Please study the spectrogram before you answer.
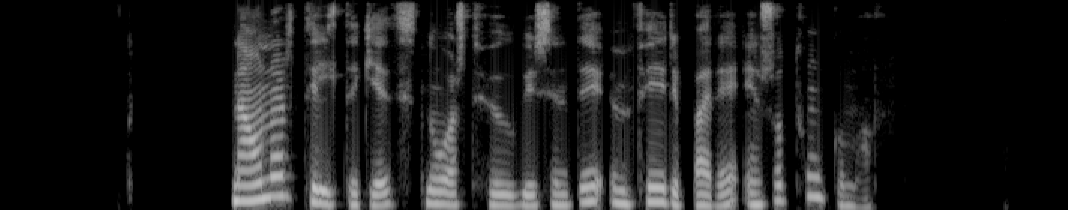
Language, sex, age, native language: Icelandic, female, 40-49, Icelandic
